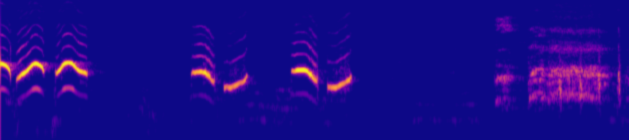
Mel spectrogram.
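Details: Bird giving arched whistles, then two rising-falling note pairs, followed by a burst of harsh, noisy chatter near the end.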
